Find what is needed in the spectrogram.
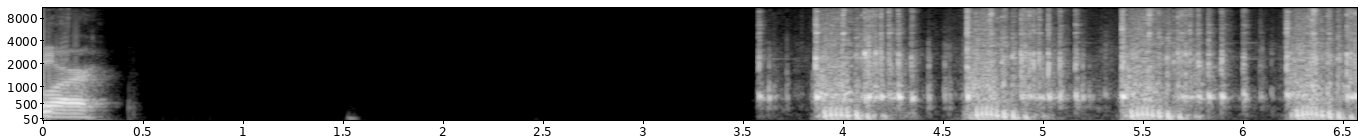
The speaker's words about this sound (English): Chainsaw.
